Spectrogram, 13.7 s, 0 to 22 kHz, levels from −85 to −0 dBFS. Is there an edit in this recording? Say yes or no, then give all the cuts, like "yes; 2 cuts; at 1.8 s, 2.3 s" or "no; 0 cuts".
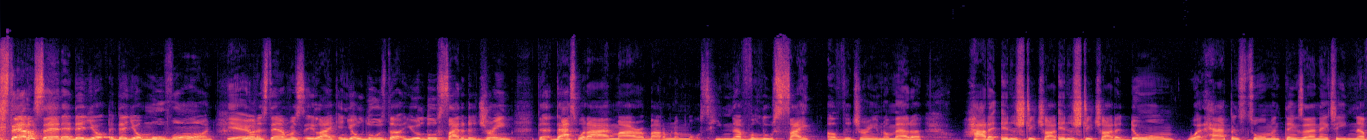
yes; 1 cut; at 10.6 s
